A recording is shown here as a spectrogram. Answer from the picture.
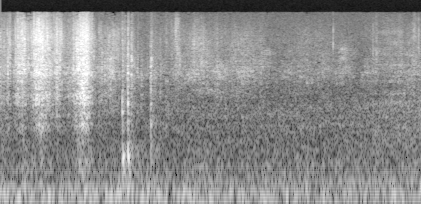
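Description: Bubble wrap crinkling in a few quick rustles during the first second or so as gloved hands pull it off a part, then only a steady low hum.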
